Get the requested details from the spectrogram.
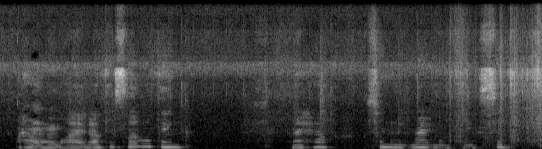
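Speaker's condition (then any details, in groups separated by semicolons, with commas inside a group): Brain injury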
